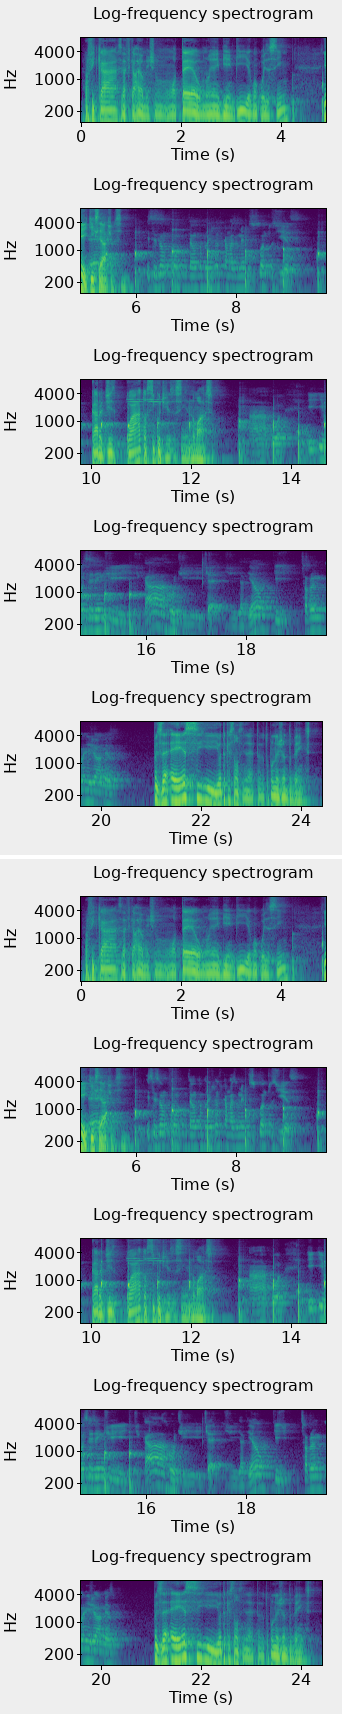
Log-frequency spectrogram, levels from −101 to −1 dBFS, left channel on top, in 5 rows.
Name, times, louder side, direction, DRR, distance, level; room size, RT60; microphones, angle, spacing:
voice 1, 0.0-4.1 4.8-5.8 10.0-12.4 21.1-24.2, left 1 dB, 30° left, 13 dB, 1.1 m, -27 dB
sound 1, 4.2-4.4 4.8-4.9 5.4-6.1 6.7-6.9 7.4-7.6 8.2-8.3 8.9-9.0 9.6-9.8 10.2-10.3 10.7-10.9 11.3-11.4 11.9-12.1 12.9-13.1 13.6-13.8 14.1-14.3 14.6-14.8 15.1-15.3 15.6-15.8, right 3 dB, 85° right, 1.5 m, -33 dB
voice 2, 6.2-9.2 13.1-15.6 16.0-18.8 19.1-20.2, right 2 dB, 70° right, 6 dB, 3.4 m, -42 dB
Vehicle horn car horn honking, 10.7-11.5, left 5 dB, 5° right, 6.2 m, -42 dB
28.5 x 22.5 x 6.5 m, 0.93 s
head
